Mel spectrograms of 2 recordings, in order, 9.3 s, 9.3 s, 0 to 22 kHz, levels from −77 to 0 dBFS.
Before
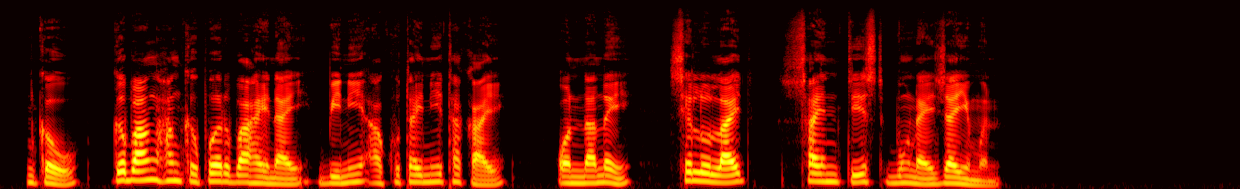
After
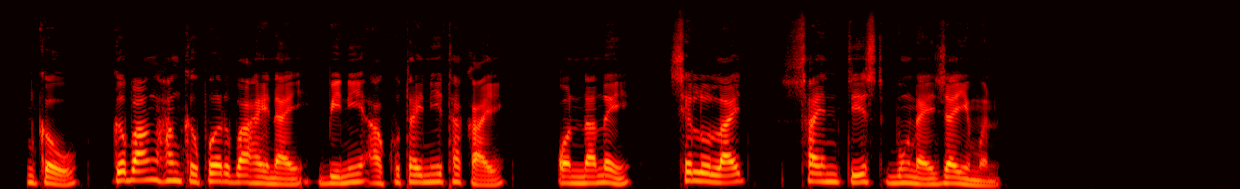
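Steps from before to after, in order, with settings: compressor 2.5:1, threshold -21 dBFS, peak gain reduction 8 dB; gain -6.5 dB

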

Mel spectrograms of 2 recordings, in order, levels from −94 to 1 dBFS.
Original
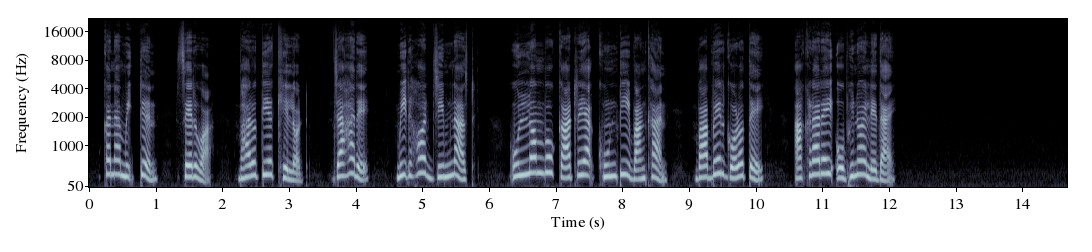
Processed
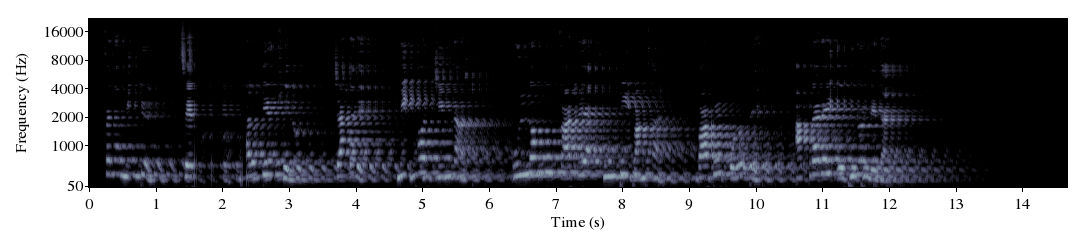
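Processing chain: per-bin expansion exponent 3; split-band echo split 870 Hz, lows 0.188 s, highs 0.104 s, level -8 dB; 6.51–7.22 dynamic EQ 750 Hz, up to -4 dB, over -36 dBFS, Q 0.8; 9.33–9.98 LPF 1800 Hz 24 dB/oct; low shelf 200 Hz -7.5 dB; 1.55–2.36 flipped gate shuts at -32 dBFS, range -26 dB; doubler 25 ms -8.5 dB; gain -8 dB

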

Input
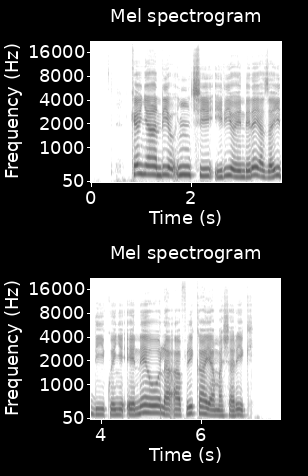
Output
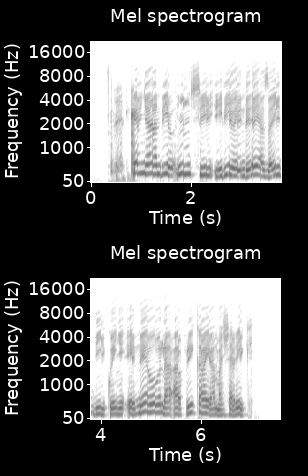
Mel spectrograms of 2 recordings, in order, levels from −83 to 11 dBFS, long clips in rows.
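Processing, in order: repeated pitch sweeps +3 st, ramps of 0.154 s; gate with hold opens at -54 dBFS; low-pass opened by the level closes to 3000 Hz, open at -26 dBFS; three-band squash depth 100%; gain -6 dB

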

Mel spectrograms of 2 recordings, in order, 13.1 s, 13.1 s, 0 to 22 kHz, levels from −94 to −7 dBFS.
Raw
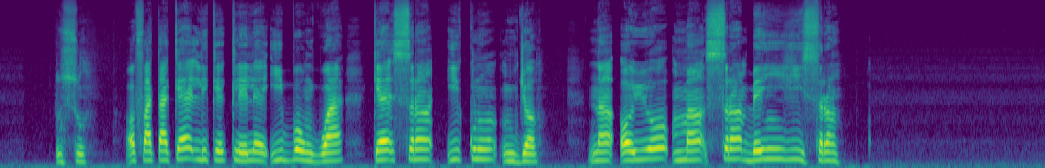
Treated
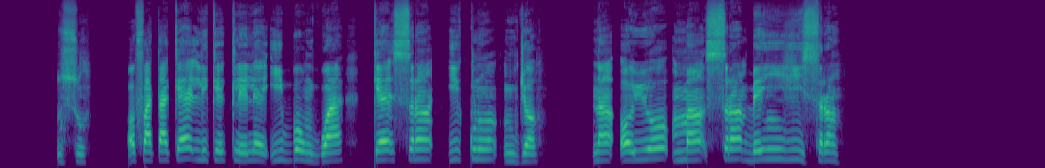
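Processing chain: HPF 1400 Hz 12 dB/oct; gate -50 dBFS, range -35 dB; compressor 1.5:1, threshold -37 dBFS, peak gain reduction 6.5 dB

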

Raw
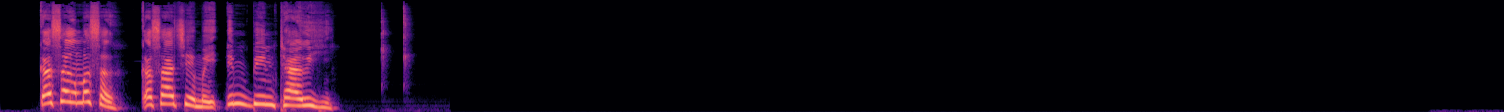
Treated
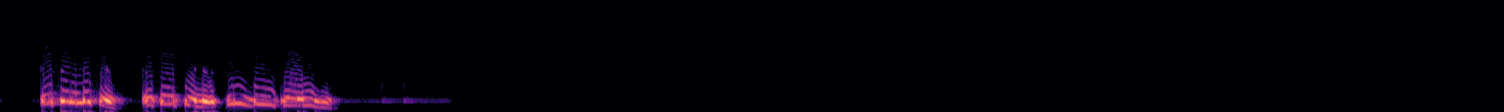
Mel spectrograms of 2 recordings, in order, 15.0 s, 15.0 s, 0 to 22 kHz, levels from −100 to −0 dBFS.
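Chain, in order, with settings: sine folder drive 11 dB, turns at -8.5 dBFS; Butterworth band-pass 420 Hz, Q 6.1; added harmonics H 4 -43 dB, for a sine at -10.5 dBFS; gain -2 dB

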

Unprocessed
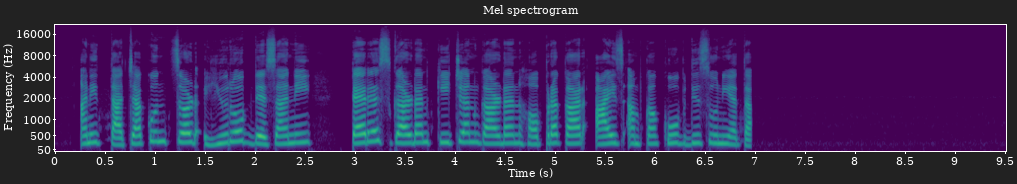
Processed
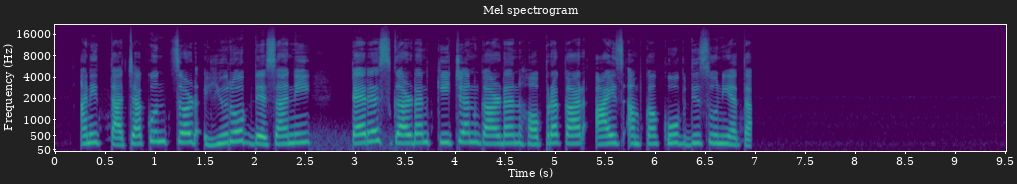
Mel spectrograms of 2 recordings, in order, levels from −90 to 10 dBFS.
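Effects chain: in parallel at +2 dB: limiter -22 dBFS, peak gain reduction 9 dB; 2.53–3.67 on the sum: band noise 54–570 Hz -58 dBFS; gain -5 dB

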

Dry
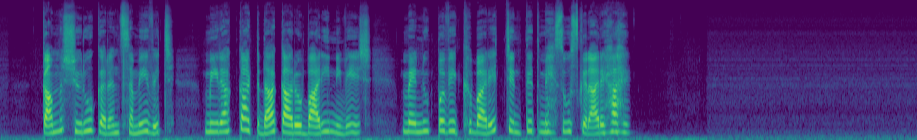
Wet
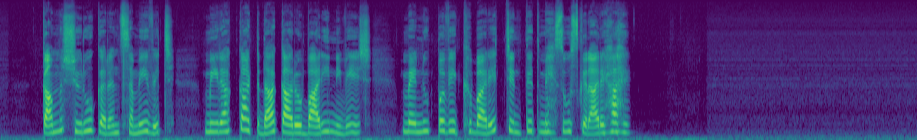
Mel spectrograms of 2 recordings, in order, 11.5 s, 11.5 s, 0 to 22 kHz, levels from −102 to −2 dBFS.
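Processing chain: tone controls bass 0 dB, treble +8 dB; gain -2.5 dB

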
